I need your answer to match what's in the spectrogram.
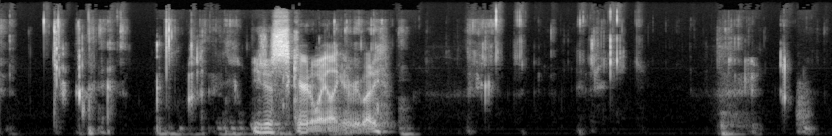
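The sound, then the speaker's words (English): Loud, crunchy chewing right up against the microphone, with wet bites and crunches in bursts between short bits of talking. “Here, stop chewing in the microphone.”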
